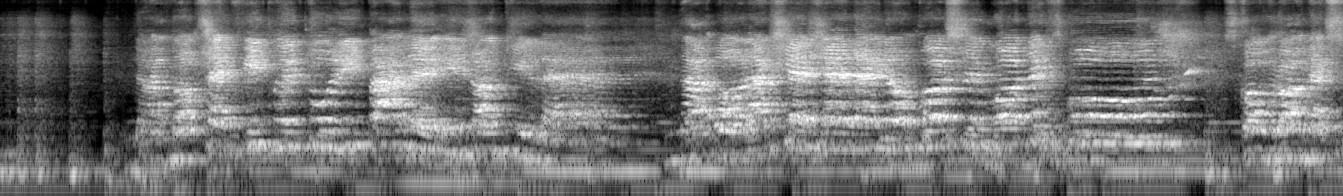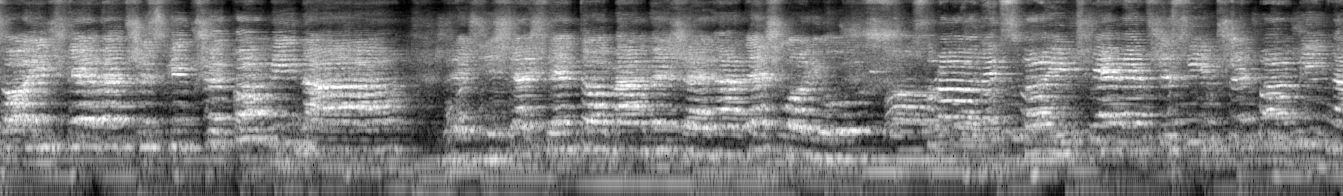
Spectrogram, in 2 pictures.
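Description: A group of young children singing a song together over an instrumental accompaniment with steady low notes; the voices come in about a second and a half in.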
